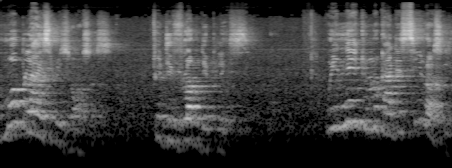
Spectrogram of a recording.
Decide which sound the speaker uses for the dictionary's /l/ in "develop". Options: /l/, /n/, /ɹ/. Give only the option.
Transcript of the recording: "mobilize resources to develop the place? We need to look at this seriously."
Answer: /l/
